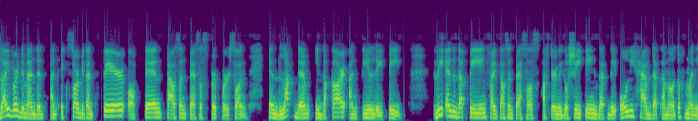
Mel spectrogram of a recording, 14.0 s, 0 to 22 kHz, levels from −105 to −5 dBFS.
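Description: At 2.03 to 2.07 s the sound stops dead for about 39 ms, and at 8.07 s a shorter hole of about 10 ms appears. These are gaps between stream segments: two consecutive pieces were timed slightly apart, and the player filled the space with silence. The two holes fall 6 s apart, which fits segment boundaries. Unlike a dropout, nothing is missing. The audio resumes exactly where it stopped, so the gap adds time rather than removing material.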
